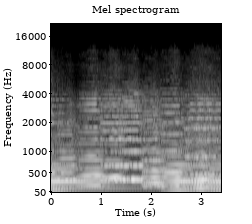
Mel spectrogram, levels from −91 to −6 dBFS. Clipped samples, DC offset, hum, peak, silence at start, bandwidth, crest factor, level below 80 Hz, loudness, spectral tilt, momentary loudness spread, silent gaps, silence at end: under 0.1%; under 0.1%; none; -10 dBFS; 0 s; 9.8 kHz; 12 dB; -64 dBFS; -23 LUFS; -7.5 dB/octave; 4 LU; none; 0 s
